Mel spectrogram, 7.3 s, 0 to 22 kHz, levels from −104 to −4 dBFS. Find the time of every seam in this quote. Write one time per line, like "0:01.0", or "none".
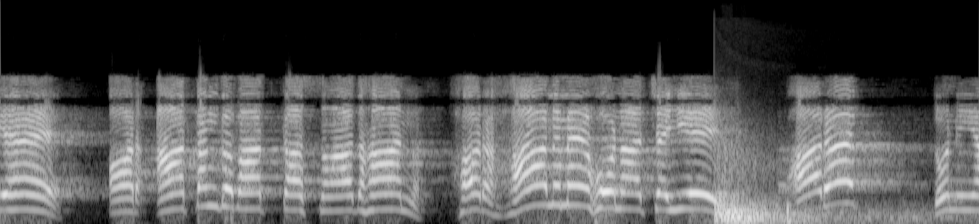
0:05.7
